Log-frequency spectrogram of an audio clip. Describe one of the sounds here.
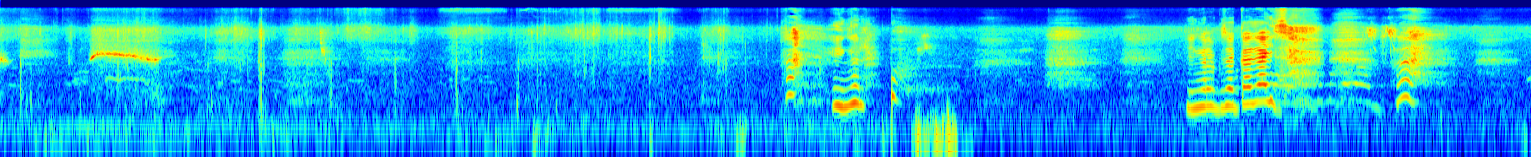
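A young woman speaks with animation close to a phone microphone.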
